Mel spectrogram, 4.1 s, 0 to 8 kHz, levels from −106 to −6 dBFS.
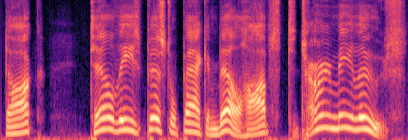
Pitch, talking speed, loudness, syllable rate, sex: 185 Hz, 145 wpm, -16 LUFS, 4.3 syllables/s, female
